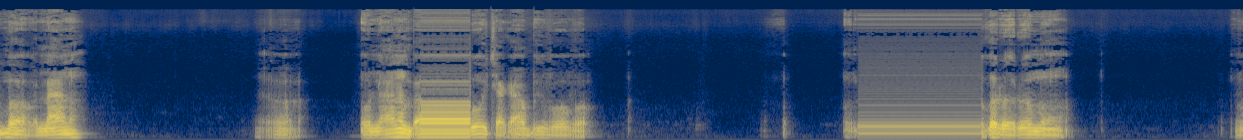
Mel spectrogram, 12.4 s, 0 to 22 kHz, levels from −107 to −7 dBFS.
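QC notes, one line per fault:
4.22–4.70 s: system hang loop. After "wɨ naanɨ", playback freezes on one 10 ms piece of audio and repeats it until "wɨ caka wɨ". The exact repetition at 100 Hz sounds like a steady buzz. About half a second of speech is lost.
8.59–9.82 s: system hang loop. The same 10 ms loop returns and buzzes at 100 Hz for over a second before "koru oro mɨŋ". The hung system keeps cycling a tiny ring buffer. Roughly one and a half seconds of speech is missing.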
